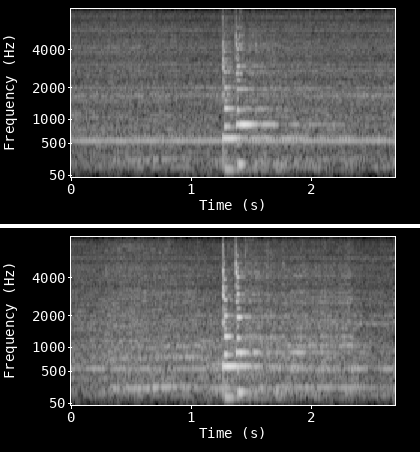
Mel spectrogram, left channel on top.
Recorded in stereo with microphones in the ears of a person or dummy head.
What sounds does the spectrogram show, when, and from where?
0.0 s a fan: centre (ahead or behind), 5.5 m
1.3 s an alarm: 20° right (ahead or behind), 1.2 m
